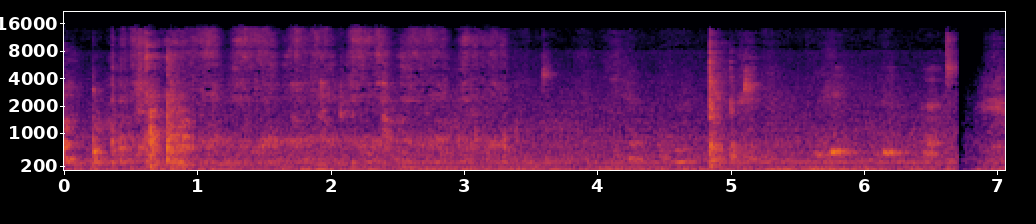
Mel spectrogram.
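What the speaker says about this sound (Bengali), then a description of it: "কন্টিনিউয়াস নেড়ে যেতে হবে, দেখতে পাচ্ছ?" Milk for kheer stirred continuously in a pan, giving faint scraping and rubbing of a spoon against the metal with occasional light clinks, steady and close.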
